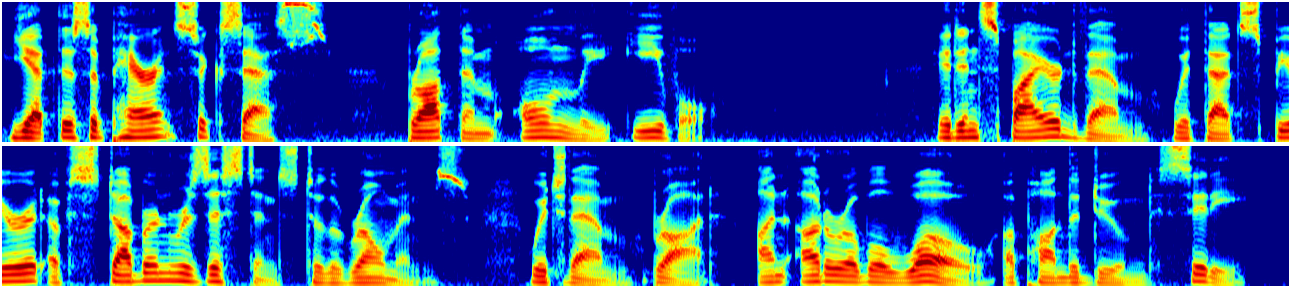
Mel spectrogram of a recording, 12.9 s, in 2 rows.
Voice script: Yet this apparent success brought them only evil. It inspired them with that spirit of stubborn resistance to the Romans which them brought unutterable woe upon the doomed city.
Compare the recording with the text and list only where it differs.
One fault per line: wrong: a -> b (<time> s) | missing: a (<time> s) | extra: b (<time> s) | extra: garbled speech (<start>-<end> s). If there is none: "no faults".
no faults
